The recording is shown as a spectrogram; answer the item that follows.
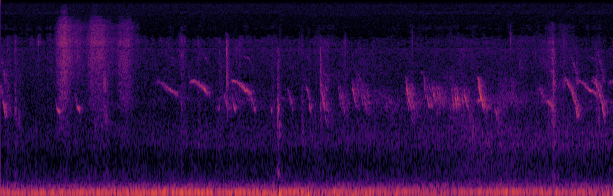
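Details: Yard chickens, hens and roosters, making plenty of noise. Bright, quick downslurred peeps tumble irregularly, building toward the end, against a constant low rumble and a single knock.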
